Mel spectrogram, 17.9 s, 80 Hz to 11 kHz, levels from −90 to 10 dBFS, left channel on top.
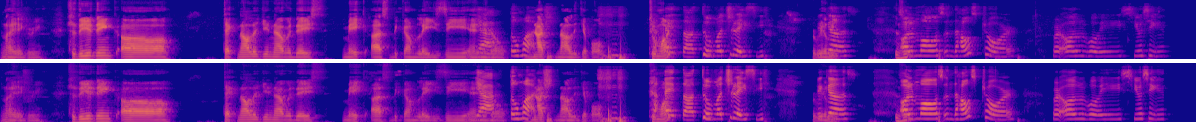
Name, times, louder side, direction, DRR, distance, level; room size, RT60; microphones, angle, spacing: voice 1, 0.0-2.5 3.4-4.8 5.1-7.5 8.0-8.1 8.4-9.1 9.7-10.1 12.2-12.5 13.4-13.6, left 4 dB, 40° left, 11 dB, 0.8 m, -34 dB
voice 2, 7.1-8.3 9.0-9.4 9.7-11.9 12.3-12.8 13.1-15.2 15.8-17.5, right 6 dB, 60° right, 13 dB, 0.6 m, -37 dB
9.6 x 4.2 x 6.4 m, 0.34 s
head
